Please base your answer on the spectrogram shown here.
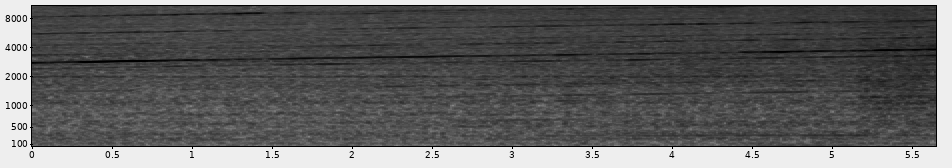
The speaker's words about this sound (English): the aircraft readies to leave Los Angeles for Mexico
